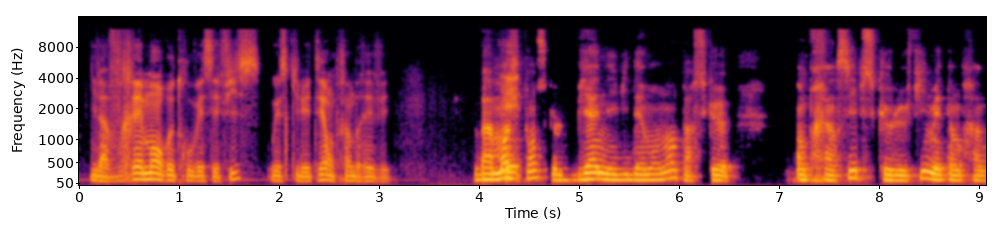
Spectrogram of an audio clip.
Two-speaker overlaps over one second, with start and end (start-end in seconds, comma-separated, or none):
none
